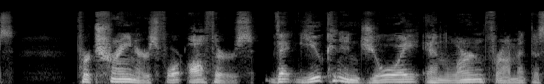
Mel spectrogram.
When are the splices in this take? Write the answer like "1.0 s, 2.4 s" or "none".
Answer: 2.6 s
